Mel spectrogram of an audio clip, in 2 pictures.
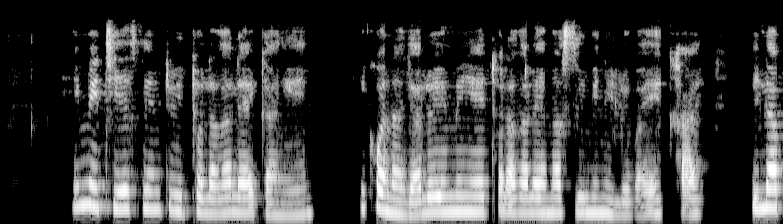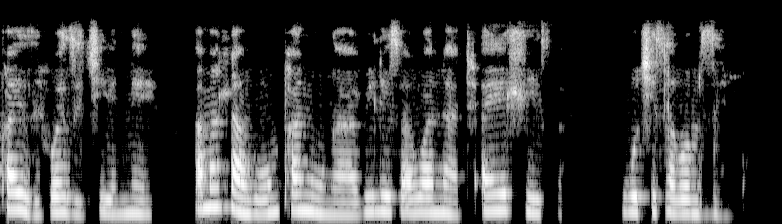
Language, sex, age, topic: North Ndebele, female, 25-35, health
